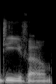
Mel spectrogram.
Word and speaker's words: Devo: Yes, it's pronounced Devo, Mike.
